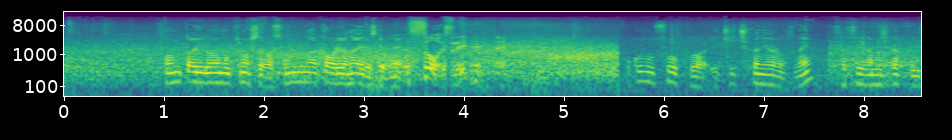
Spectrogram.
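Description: A young man talks cheerfully close by.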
